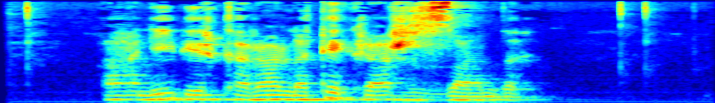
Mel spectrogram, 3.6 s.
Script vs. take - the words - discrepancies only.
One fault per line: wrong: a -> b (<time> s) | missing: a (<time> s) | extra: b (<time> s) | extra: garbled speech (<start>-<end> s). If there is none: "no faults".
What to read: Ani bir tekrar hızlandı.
extra: kararla (1.1 s)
